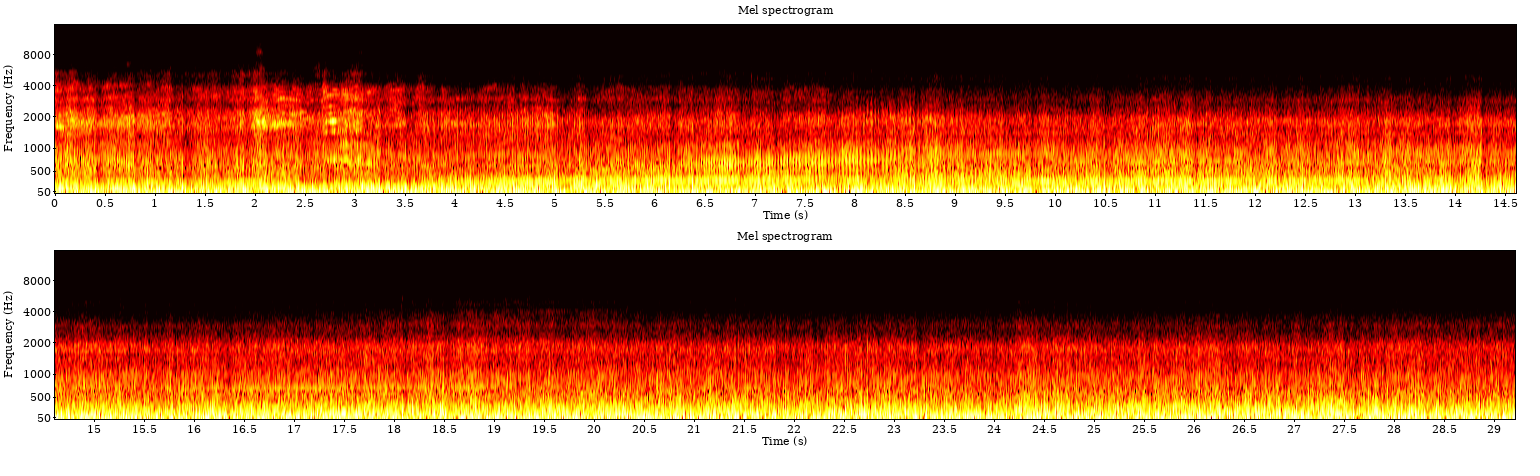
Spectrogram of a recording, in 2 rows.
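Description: Single-cylinder Yamaha FZ16 motorcycle engine pulling at speed, its pitch climbing slowly and then holding steady, under heavy wind rushing over the microphone. In the second half the wind noise covers the engine.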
